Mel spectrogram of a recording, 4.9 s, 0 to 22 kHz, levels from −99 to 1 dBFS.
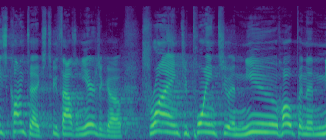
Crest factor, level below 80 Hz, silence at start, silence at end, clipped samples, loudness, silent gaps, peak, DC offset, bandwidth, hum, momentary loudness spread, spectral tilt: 14 dB; -76 dBFS; 0 s; 0 s; under 0.1%; -30 LUFS; none; -16 dBFS; under 0.1%; 18 kHz; none; 6 LU; -5.5 dB/octave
